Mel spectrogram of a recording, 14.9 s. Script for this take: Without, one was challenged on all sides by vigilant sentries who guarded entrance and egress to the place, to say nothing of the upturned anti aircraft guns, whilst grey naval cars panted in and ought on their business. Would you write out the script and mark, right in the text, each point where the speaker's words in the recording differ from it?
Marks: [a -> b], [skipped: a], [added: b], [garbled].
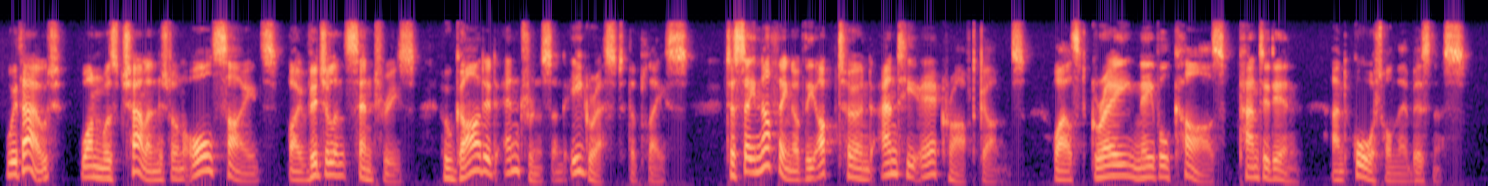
Without, one was challenged on all sides by vigilant sentries who guarded entrance and egress to the place, to say nothing of the upturned anti aircraft guns, whilst grey naval cars panted in and ought on their business.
